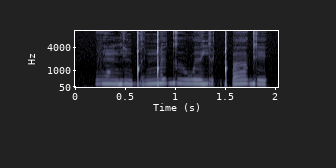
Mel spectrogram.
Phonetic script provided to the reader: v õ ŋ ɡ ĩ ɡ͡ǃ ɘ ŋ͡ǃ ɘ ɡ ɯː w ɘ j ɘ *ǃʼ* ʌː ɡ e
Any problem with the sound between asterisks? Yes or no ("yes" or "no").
no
